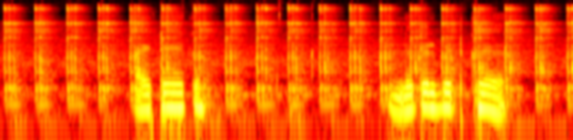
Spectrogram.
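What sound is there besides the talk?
hammering metal towards stones in a stone setting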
